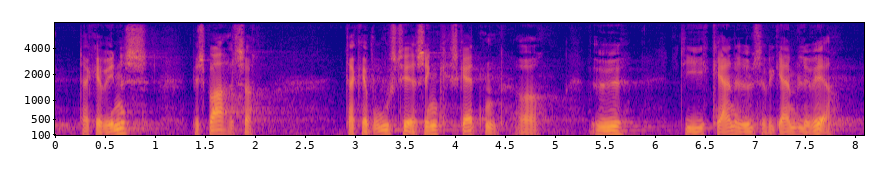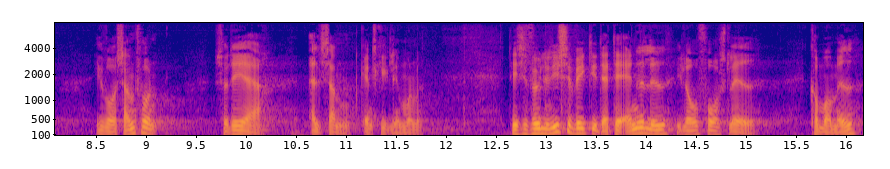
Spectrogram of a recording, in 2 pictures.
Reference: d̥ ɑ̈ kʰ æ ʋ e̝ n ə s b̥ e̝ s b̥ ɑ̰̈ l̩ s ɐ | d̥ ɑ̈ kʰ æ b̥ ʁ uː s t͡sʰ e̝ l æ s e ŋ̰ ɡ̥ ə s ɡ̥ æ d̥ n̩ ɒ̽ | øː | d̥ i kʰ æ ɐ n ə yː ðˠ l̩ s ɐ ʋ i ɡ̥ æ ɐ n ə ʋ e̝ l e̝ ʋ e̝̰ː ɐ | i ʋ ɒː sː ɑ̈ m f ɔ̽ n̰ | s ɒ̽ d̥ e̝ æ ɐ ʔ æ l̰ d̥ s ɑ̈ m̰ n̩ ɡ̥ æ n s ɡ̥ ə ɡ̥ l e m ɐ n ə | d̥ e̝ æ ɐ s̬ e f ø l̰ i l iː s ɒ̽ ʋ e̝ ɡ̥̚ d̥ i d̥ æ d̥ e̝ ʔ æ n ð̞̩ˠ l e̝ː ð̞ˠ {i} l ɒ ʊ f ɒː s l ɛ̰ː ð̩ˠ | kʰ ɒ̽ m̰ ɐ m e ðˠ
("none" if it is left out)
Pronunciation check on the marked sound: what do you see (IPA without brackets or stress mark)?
i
